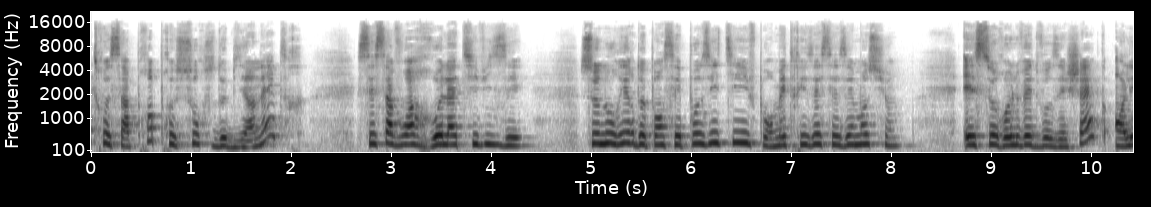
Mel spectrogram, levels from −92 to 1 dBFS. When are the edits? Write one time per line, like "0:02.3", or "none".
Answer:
none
